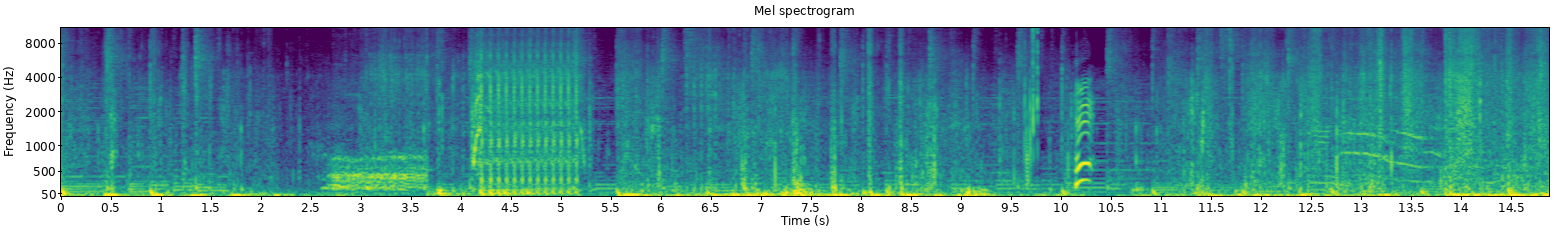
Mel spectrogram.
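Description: Airsoft guns firing in a woodland game, with a rapid full-auto burst about four seconds in, amid running footsteps through dry leaf litter.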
